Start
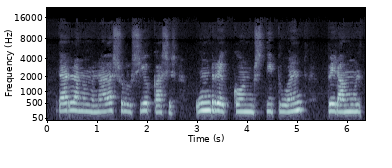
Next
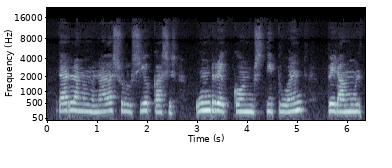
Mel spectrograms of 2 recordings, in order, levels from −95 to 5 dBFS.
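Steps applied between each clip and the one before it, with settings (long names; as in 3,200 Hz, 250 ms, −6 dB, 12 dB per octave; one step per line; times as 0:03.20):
low-shelf EQ 200 Hz +9 dB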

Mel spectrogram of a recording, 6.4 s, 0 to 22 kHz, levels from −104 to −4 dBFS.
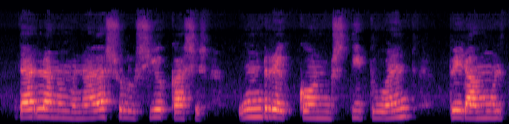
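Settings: four-pole ladder high-pass 580 Hz, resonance 40%
level −6.5 dB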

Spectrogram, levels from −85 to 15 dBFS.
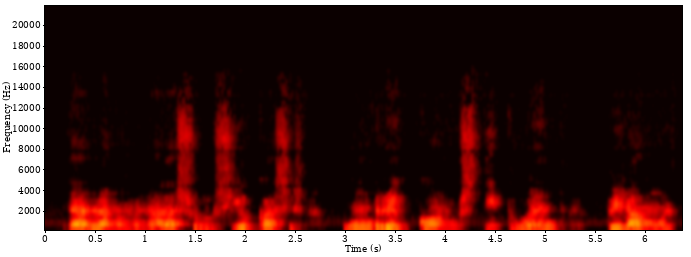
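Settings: Butterworth band-reject 4,300 Hz, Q 6.3
level +2.5 dB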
